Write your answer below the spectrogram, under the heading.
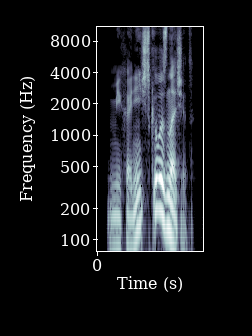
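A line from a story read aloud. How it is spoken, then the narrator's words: Snort. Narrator (Russian): фыркнула Сонг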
